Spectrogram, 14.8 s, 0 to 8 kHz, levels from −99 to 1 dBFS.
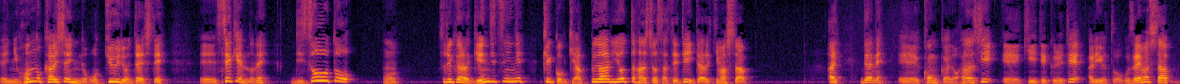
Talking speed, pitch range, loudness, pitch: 360 characters per minute, 150-245 Hz, -26 LUFS, 205 Hz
